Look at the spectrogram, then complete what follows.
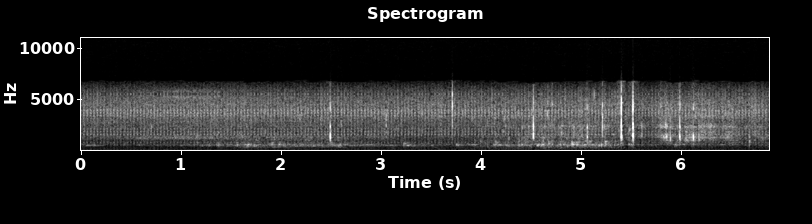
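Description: Muffled underwater sound picked up through a camera housing: a steady low hiss with a series of sharp clicks and ticks, one a little over two seconds in and then a quick cluster of them in the last couple of seconds.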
